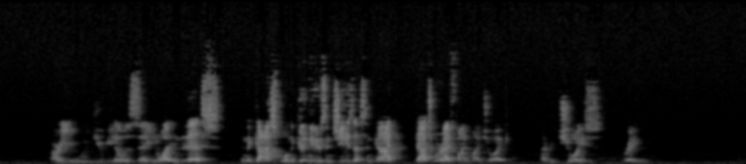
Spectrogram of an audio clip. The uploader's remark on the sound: I apologize for the audio quality. The audio was taken from a video, but you can still hear the message.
